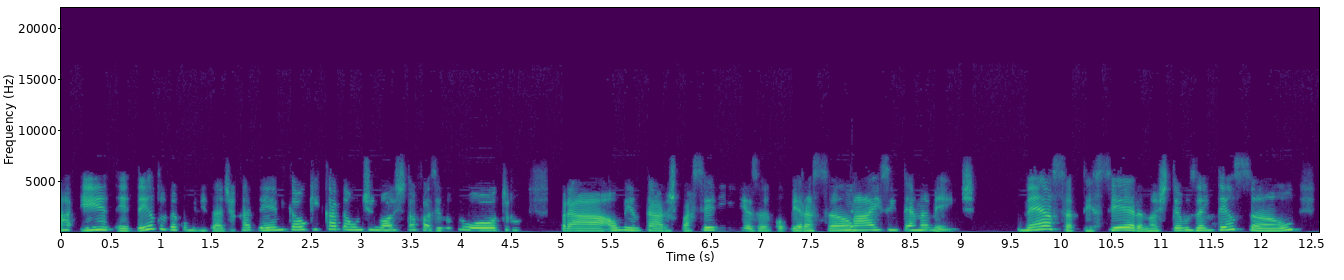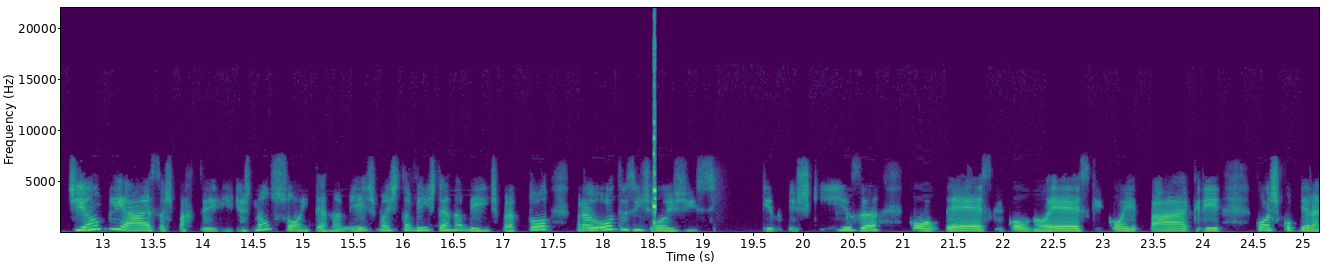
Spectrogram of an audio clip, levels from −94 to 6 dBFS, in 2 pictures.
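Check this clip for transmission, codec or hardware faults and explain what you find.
Four short bursts of damaged data in a compressed stream. They fall at 7.88 to 7.92 s, at 13.44 s, at 16.29 s and at 18.48 to 18.53 s. Each lasts under 50 ms. The bytes in those frames are corrupted. The decoder misreads them, loses its place in the stream and hunts for the next valid frame header. Each event sounds like a brief chirp, squawk, click or short hole cutting across the audio.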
